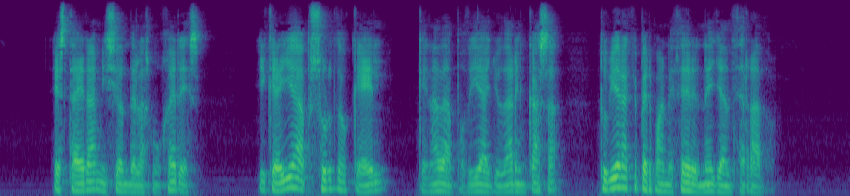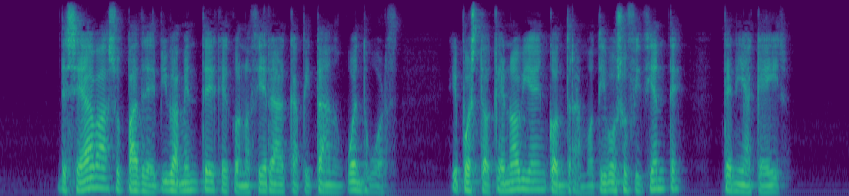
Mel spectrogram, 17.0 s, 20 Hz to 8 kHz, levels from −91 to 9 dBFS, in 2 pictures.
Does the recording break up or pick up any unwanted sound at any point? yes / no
no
